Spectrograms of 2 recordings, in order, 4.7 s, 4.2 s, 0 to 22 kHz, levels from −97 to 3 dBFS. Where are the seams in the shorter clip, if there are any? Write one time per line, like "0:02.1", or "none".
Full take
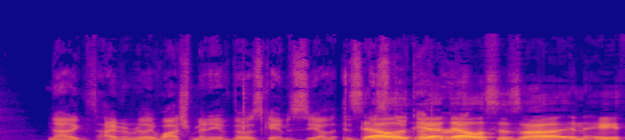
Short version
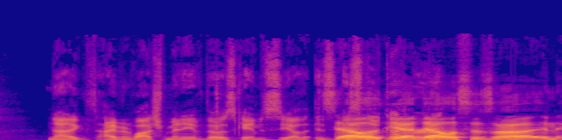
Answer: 0:01.0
